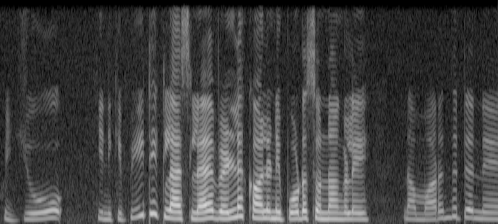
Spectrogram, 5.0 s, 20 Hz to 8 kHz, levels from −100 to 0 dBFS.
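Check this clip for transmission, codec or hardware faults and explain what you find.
No transmission, codec or hardware fault is audible in the speech; the absence of content above 8 kHz comes from the call's microphone processing, the background is room noise, and the level shifts around 1 s and 3 s are the talker moving relative to the microphone.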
